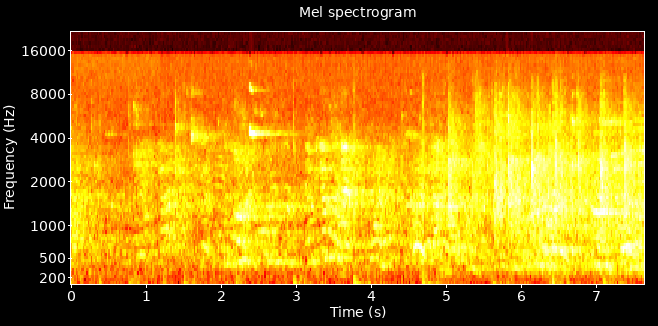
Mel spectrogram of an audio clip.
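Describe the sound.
A basketball is dribbled in a steady run of many bounces during a high school district semifinal game between Moeller and Middletown, with crowd murmur and a commentator talking throughout.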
